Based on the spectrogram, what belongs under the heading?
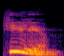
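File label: "helium", British English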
